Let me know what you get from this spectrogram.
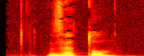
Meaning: however, on the other hand (introduces something considered good or positive)
- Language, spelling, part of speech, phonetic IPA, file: Russian, зато, adverb, [zɐˈto], Ru-зато.ogg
